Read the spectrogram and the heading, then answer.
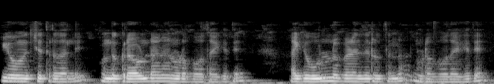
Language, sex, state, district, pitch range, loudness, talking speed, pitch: Kannada, male, Karnataka, Koppal, 130-145 Hz, -15 LUFS, 135 wpm, 135 Hz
